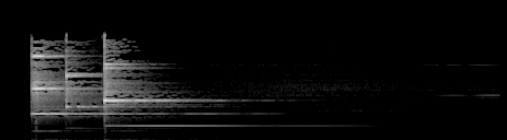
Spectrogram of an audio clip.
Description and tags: Playing Sample Science glockenspiel. It sounds like winter.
